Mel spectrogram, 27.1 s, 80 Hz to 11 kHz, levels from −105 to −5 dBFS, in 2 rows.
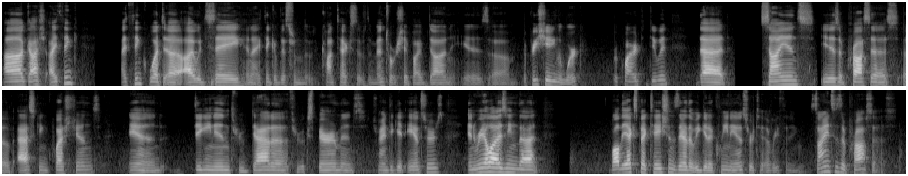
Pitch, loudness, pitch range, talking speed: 130 Hz, -37 LUFS, 120-145 Hz, 160 wpm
